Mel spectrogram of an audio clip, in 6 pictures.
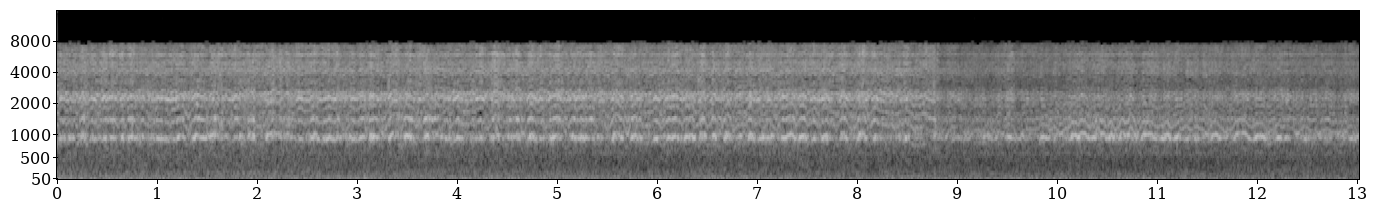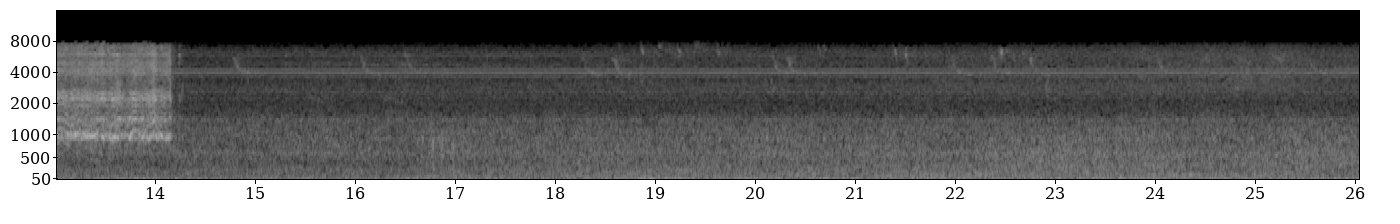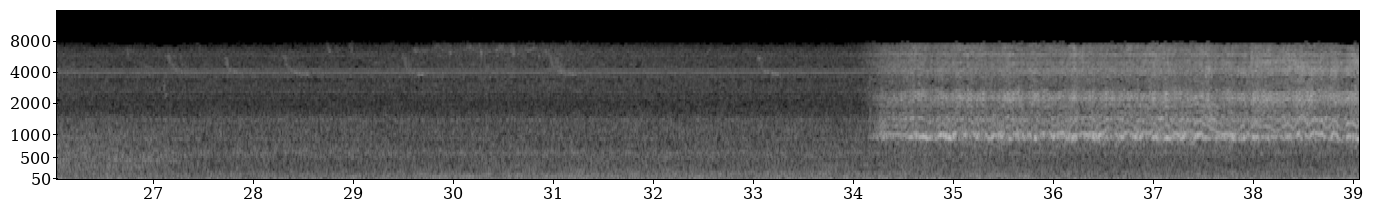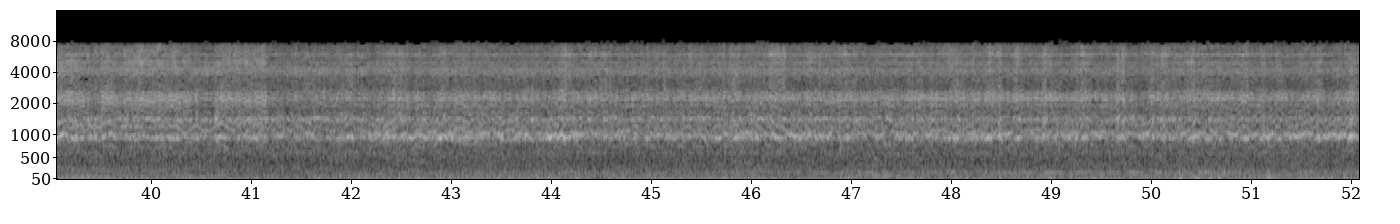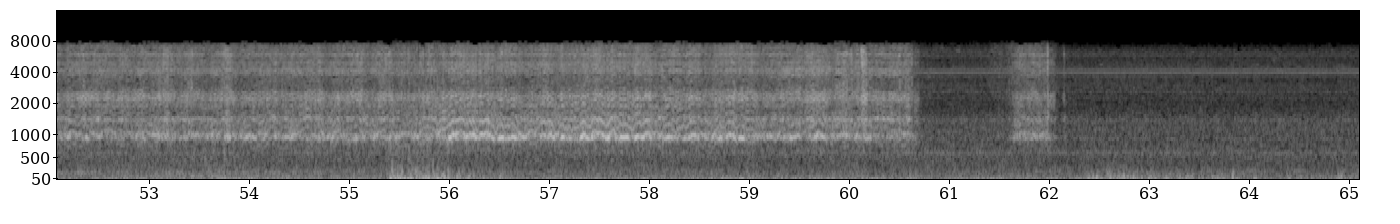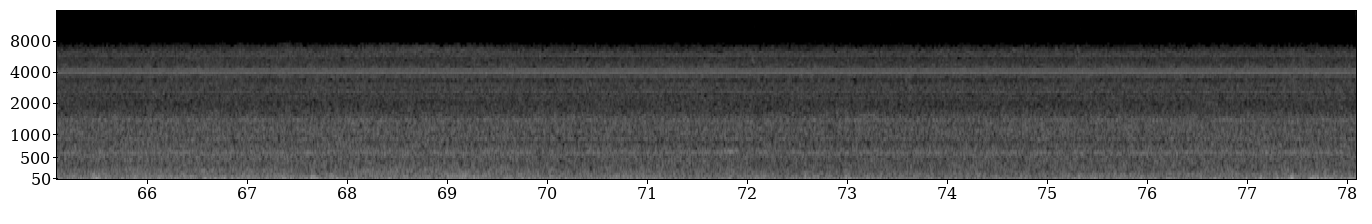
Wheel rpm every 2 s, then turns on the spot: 110, 110, 120, 110, 90, 70, 70, 10, 0, 0, 0, 0, 0, 0, 0, 0, 0, 40, 70, 70, 70, 70, 70, 70, 70, 70, 70, 70, 60, 70, 40, 10, 0, 0, 0, 0, 0, 0, 0.
none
